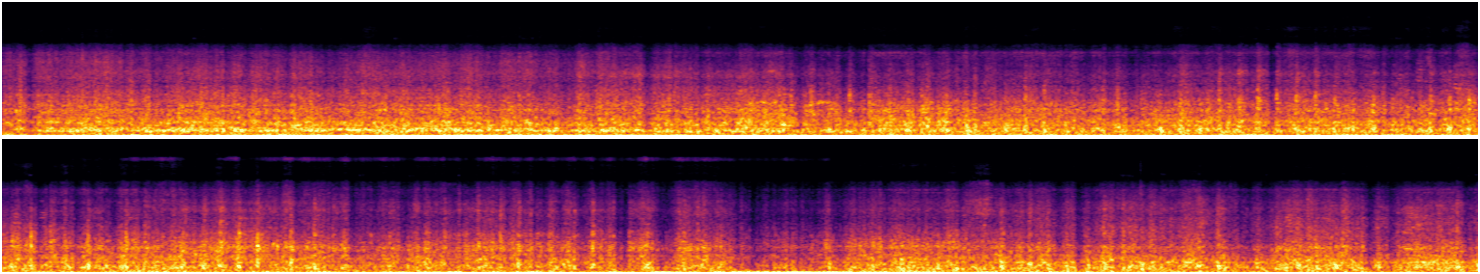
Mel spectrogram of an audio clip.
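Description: Diesel passenger train running along the line, heard from inside the carriage: a steady running noise of engine and wheels, with frequent clicks as the wheels cross rail joints.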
